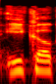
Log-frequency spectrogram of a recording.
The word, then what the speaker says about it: EKO: Eco Compost, EKO is how it's spelled.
